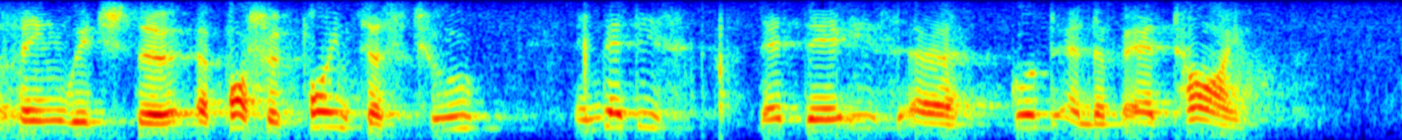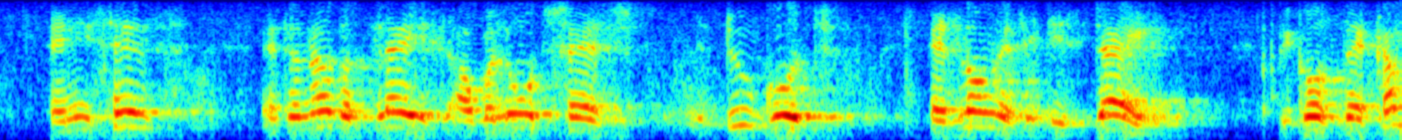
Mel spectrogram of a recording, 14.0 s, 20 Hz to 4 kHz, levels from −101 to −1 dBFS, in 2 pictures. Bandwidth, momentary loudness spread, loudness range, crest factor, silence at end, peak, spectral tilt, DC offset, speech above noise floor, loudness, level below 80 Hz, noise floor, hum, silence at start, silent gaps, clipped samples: 3.9 kHz; 16 LU; 4 LU; 20 dB; 0 s; -2 dBFS; -8.5 dB/octave; under 0.1%; 42 dB; -20 LUFS; -66 dBFS; -62 dBFS; none; 0 s; none; under 0.1%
